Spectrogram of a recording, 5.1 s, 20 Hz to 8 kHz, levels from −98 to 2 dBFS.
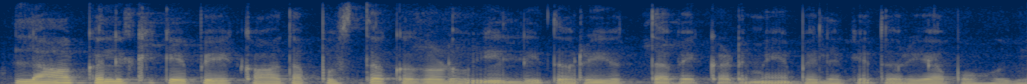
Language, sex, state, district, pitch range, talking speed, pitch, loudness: Kannada, female, Karnataka, Chamarajanagar, 120-150 Hz, 105 wpm, 135 Hz, -36 LUFS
